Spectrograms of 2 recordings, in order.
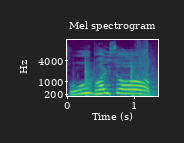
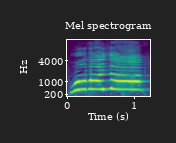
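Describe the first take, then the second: First: Slow, loud, stretched-out exclamation; real awed gamer reaction; drawn-out amazement. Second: Very high, slow full-force scream; real explosive gamer outburst; screamed amazement. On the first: Stunned reaction during gameplay. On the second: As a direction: scream it out, stretching every word. Huge reaction to game action. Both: Real, not acted.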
